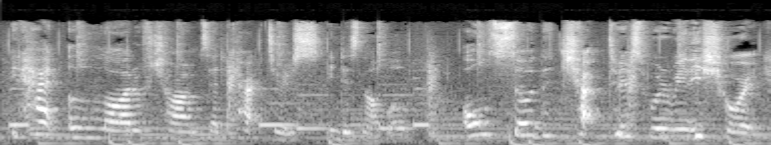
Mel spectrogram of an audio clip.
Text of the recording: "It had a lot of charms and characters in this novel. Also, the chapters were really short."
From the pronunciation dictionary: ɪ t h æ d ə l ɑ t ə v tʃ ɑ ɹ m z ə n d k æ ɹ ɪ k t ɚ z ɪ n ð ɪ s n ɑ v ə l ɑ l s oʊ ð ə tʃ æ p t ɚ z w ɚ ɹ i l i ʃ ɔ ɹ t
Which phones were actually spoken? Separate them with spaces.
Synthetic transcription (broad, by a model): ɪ t h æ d ə l ɑ t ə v tʃ ɑ ɹ m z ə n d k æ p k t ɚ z ɪ n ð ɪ s n ɑ v ə l ɑ l s oʊ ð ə tʃ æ p t ɚ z w ɚ ɹ i l i ʃ ɔ ɹ t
